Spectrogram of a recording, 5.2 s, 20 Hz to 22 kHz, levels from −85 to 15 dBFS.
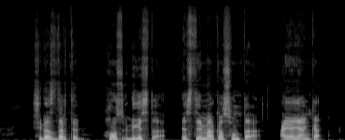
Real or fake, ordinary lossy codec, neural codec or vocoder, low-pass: fake; none; vocoder, 44.1 kHz, 128 mel bands every 256 samples, BigVGAN v2; none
